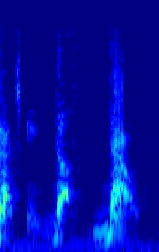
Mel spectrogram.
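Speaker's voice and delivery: firm, stern, rebuking delivery. Recalling dad pointing a finger at his young child mid-sermon; imitating dad's stern voice. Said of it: "he like gets this stern like voice".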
